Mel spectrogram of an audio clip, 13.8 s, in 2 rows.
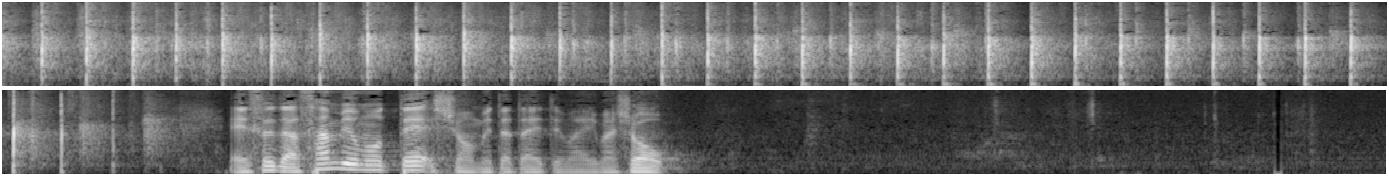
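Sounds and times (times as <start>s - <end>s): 
audience clapping hands in thanks: 0.0s - 7.9s
speech: 8.1s - 10.4s.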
